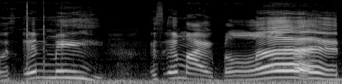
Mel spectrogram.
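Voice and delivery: loud, slow, swelling declaration; booming, drawn-out pride; passionate proclamation. Real, not acted. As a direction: proclaim it from the heart. Proud climax of his speech.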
